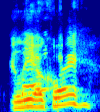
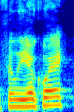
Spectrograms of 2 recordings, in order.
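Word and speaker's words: Filioque: Filioquay. Really? Let's do it. I'm gonna go with it, man. If you he took the time to put that in there. Filioquay.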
